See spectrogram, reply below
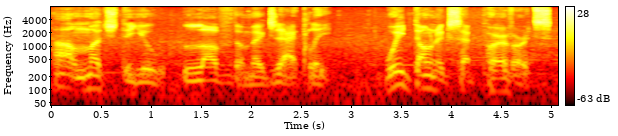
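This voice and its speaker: An actor playing a suspicious, moody alien club leader in a video game, speaking in a guarded, grave manner. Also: male voice, very deep voice, lively intonation, slow, fairly bright tone, a little hiss or hum, exaggerated voice. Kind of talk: video game cutscene acting.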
